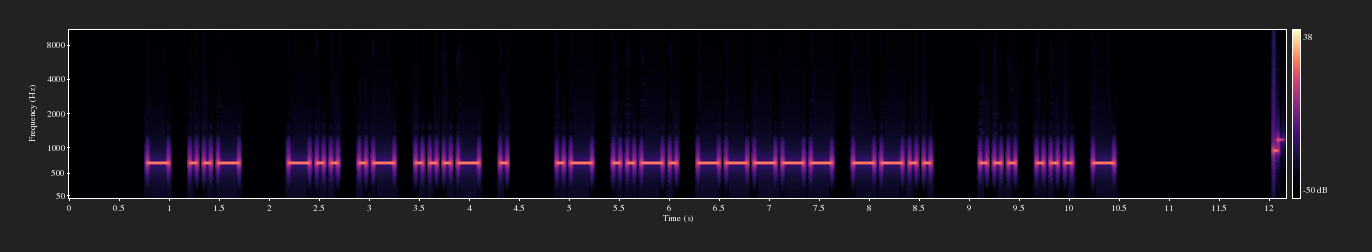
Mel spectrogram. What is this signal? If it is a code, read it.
Morse code, heard as a keyed tone, about 17 wpm, 700 Hz. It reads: TU DAVE AF0Z SST
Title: K1USN SST QSO Practice - 17wpm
